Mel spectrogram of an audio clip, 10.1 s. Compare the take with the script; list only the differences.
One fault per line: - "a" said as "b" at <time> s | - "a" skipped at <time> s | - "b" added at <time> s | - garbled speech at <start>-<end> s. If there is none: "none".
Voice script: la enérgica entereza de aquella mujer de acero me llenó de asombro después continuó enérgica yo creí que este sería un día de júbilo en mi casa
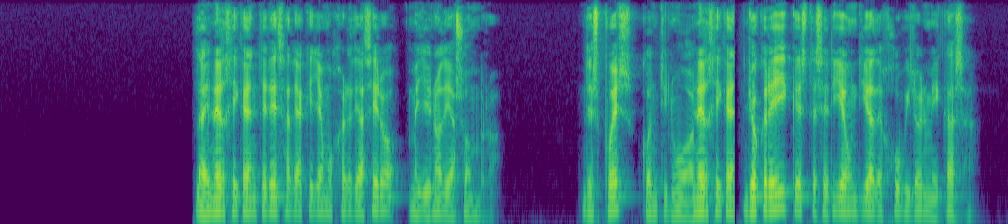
none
